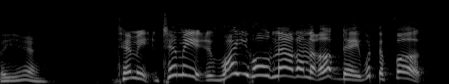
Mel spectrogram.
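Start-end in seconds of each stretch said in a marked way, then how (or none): 1.2-4.2 shrill, loud, very high-pitched yelling. Speaker calling out to timmy, yelling. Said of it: "Sorry, I was yelling".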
